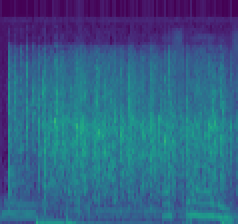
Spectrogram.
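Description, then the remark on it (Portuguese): A crowd bursts into steady, dense applause that holds at full strength throughout, a constant crackle of many hands clapping with some voices calling out beneath it. “Então aqui, gostaria de deixar aplausos”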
